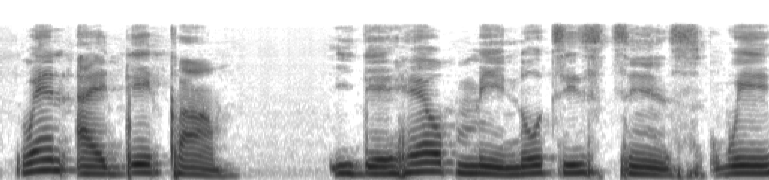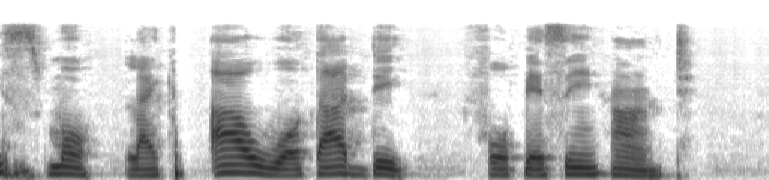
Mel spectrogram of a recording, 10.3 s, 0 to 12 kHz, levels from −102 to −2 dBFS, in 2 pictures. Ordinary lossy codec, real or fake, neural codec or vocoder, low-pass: none; fake; codec, 16 kHz, 8 kbps, FreqCodec, larger model; 7.2 kHz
